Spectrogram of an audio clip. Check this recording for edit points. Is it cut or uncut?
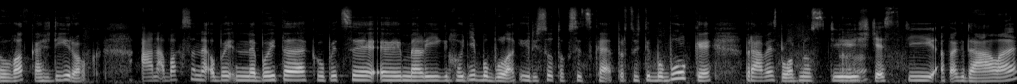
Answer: cut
